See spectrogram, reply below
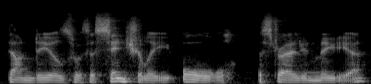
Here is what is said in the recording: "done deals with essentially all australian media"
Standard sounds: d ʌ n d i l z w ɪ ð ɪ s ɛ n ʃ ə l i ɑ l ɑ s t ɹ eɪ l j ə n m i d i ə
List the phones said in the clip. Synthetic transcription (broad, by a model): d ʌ n d i l z w ɪ ð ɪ s ɛ n ʃ l i ɑ l ɑ s t ɹ eɪ l j ə n m i d i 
